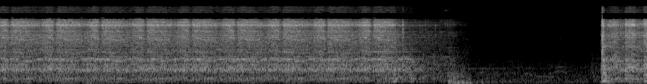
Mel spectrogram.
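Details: Chevy (Corsa) 1.6 after timing belt replacement, injectors and coil disconnected: steady starter cranking with even compression pauses, about three per second; compression present and healthy.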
